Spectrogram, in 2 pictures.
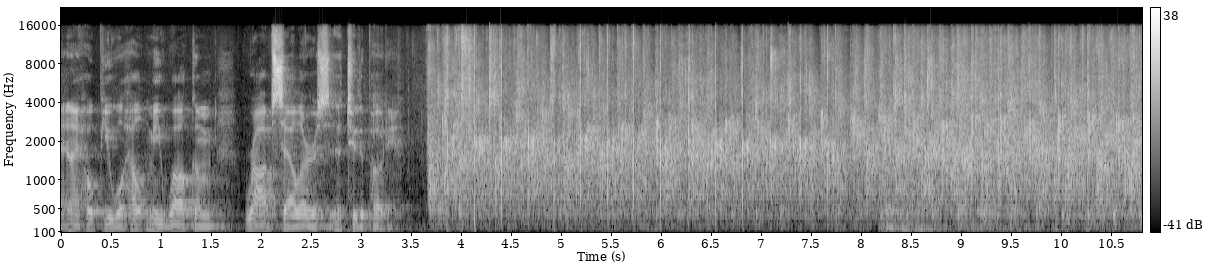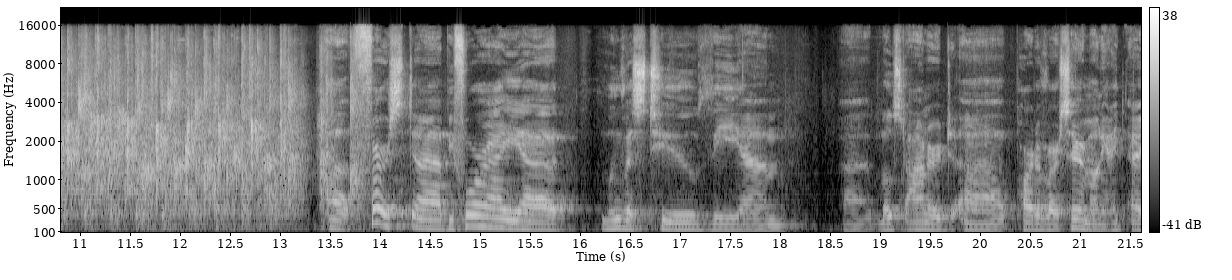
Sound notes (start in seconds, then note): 3.6 applause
